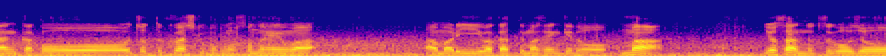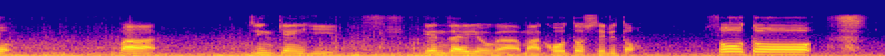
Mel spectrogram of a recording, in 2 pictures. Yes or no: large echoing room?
no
